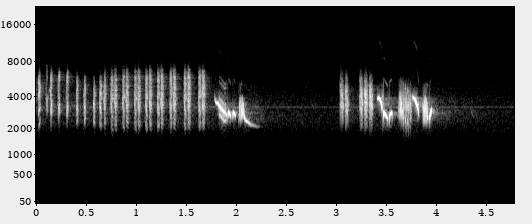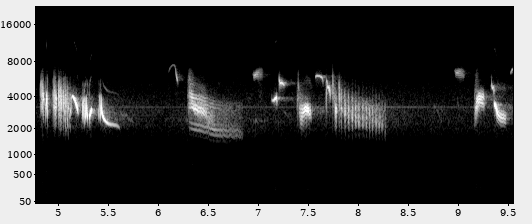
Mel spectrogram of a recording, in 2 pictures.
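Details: Whinchat singing in spring, April 2020, in Italy: short, scratchy phrases of rapid rattling notes mixed with high whistles and squeaky trills, each burst about a second long with brief pauses between.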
